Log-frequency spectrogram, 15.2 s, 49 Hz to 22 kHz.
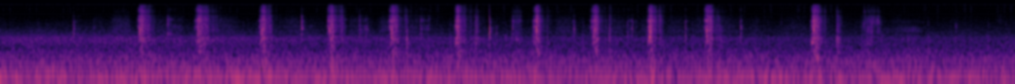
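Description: A knife's spine, freshly ground to a square 90° edge, scraped sharply down a ferrocerium rod (fire steel) about a dozen times, roughly once a second, starting about two seconds in. The reground spine now throws sparks from the rod, which it failed to do before the modification.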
